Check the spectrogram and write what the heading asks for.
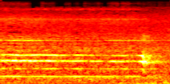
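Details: Adult woman before voice therapy, producing repeated 'aa' phonation; dysphonia with a weak, high-pitched voice.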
